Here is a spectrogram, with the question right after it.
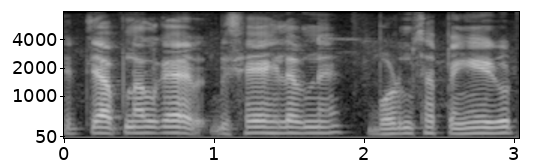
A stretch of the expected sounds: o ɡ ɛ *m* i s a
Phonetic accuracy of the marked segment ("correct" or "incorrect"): incorrect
